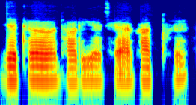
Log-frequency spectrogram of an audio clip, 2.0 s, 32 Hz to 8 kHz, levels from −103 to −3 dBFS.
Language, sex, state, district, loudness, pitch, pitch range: Bengali, male, West Bengal, Kolkata, -19 LUFS, 120 Hz, 115-120 Hz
